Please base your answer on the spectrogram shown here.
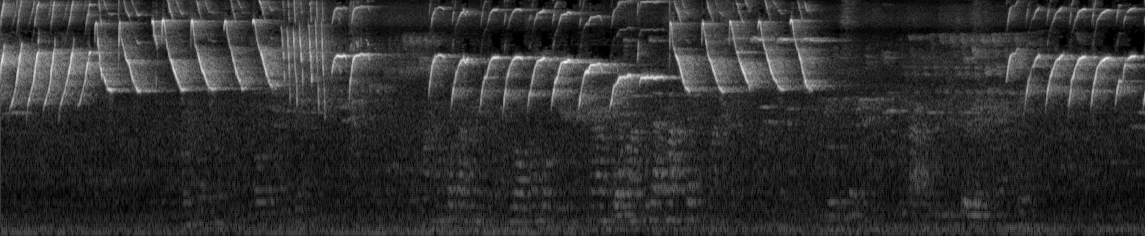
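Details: Canary singing as a model for young, quiet canaries and other birds: bursts of rapid descending whistled notes and rolling trills separated by quieter gaps with faint low murmuring.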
